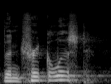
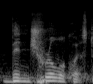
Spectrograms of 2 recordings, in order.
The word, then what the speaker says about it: ventriloquist: do a ventriloquist show ventriculus it's pronounced ventriloquist I can't say that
